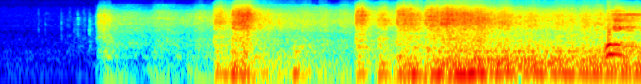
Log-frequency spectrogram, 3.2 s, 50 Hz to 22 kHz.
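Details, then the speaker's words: Honda Jazz with a swapped-in Civic EP3 Type R K20A 200 hp VTEC engine, first start after reconnecting the earth wire: brief starter whirr, then it catches cleanly and settles into a steady, even idle with a light blip; it works perfectly. "yes yes five come on yes yeah yes yes come on so good yes woo bro it works perfectly"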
